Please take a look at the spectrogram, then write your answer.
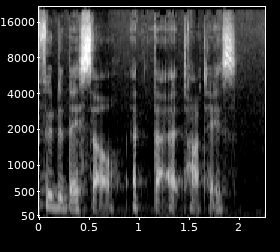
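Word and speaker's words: Tatte: And it says, I love you a latte. Tate.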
